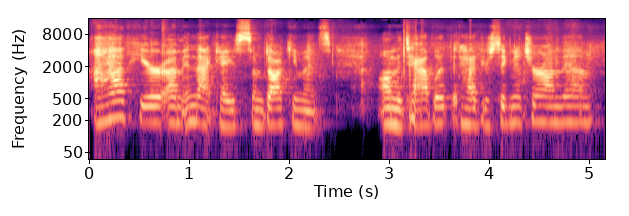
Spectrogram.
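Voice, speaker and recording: A woman judge with an American accent and a low-pitched voice presides in a courtroom. She speaks in a formal, procedural way, explaining each step. The recording is clearly noisy, with clicks. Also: steady tone, normal speed.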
